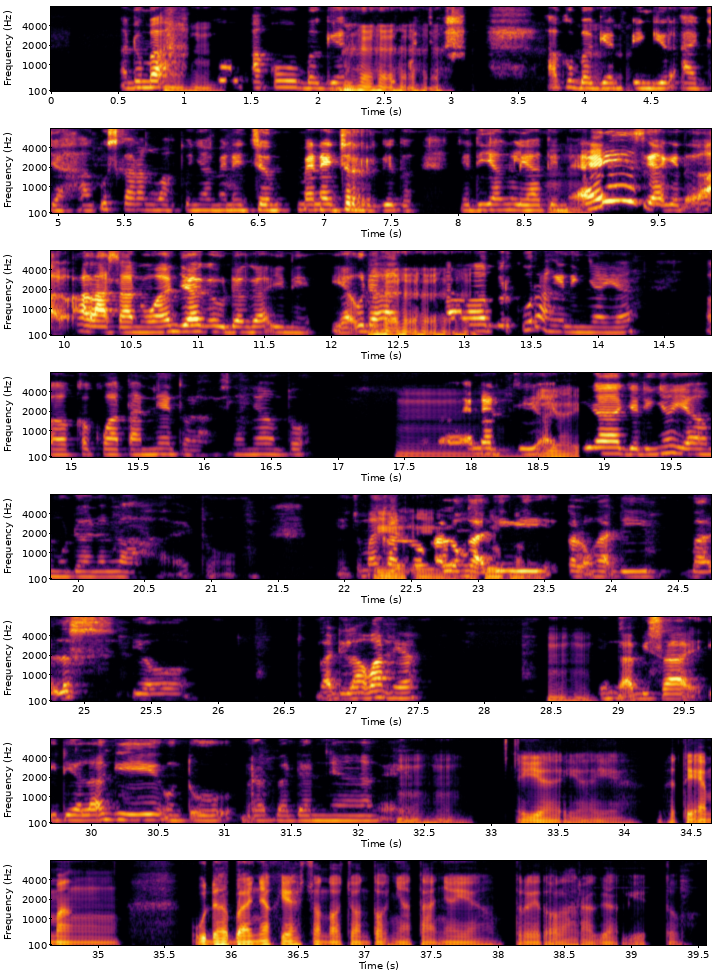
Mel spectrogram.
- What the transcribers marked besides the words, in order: static; distorted speech; laugh; other background noise; laugh; tapping
- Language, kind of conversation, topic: Indonesian, unstructured, Apa yang membuat olahraga penting dalam kehidupan sehari-hari?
